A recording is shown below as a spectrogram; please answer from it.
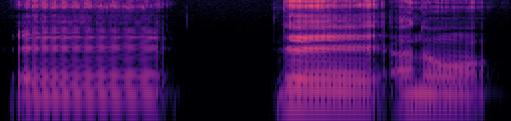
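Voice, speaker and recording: A man's voice: mid-range voice, very slow, dark tone, smooth. A middle-aged man hosting a podcast, talking casually and rambling with frequent self-interruptions. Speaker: podcast host. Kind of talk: casual monologue about Japanese language.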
